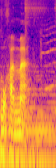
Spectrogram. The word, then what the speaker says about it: Muhammad: sidarta Buddha lived until 80 years old Muhammad pronounced Muhammad he lived until 60 years old Three Holy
